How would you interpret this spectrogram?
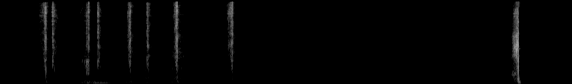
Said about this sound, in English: Cut off the tail of the fish.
